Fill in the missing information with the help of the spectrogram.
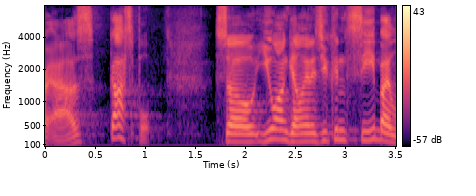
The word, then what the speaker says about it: euangelion: euangelion,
